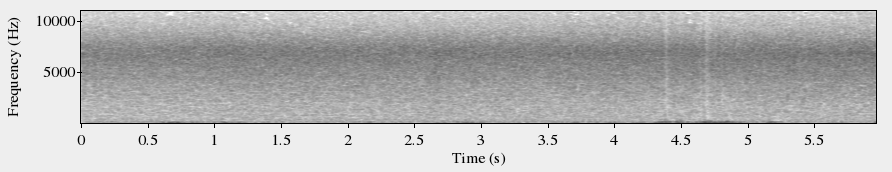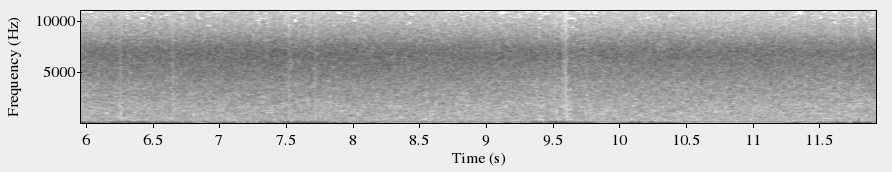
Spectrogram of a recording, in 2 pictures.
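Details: Loud, roaring wind buffets the microphone in surging gusts, and nothing else can be made out.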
